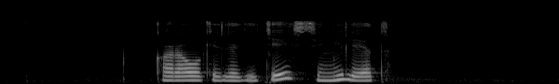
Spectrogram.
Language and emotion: Russian, neutral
